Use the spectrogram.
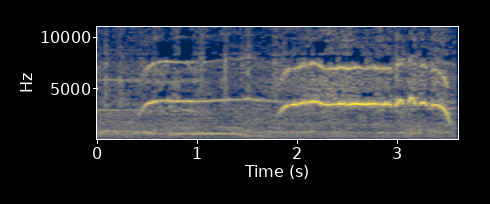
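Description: A large crowd at a street protest in Iran cheers and whistles outdoors, with sustained shrill whistles rising over a dense roar of voices throughout.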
